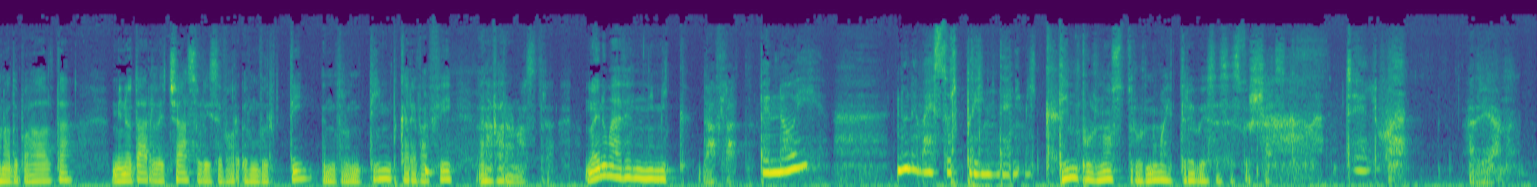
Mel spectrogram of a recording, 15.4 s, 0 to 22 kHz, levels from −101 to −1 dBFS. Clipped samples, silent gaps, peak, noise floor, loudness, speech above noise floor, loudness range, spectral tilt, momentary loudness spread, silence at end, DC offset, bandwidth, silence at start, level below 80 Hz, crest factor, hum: under 0.1%; none; 0 dBFS; -38 dBFS; -19 LUFS; 20 dB; 4 LU; -6 dB/octave; 14 LU; 0.05 s; under 0.1%; 14.5 kHz; 0 s; -36 dBFS; 18 dB; none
